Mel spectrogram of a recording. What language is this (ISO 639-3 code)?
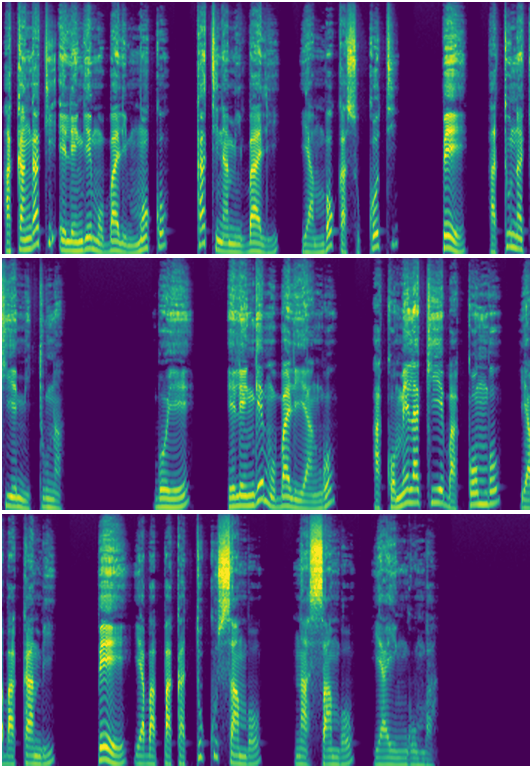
lin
